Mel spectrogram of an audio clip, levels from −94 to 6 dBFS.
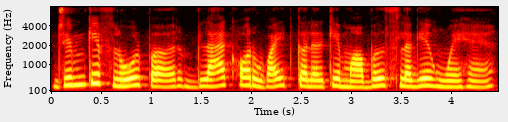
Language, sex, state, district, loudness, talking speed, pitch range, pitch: Hindi, female, Jharkhand, Ranchi, -14 LUFS, 175 wpm, 215-255 Hz, 235 Hz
